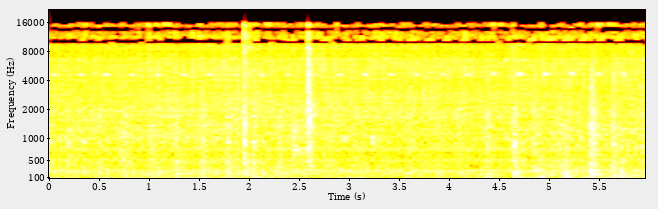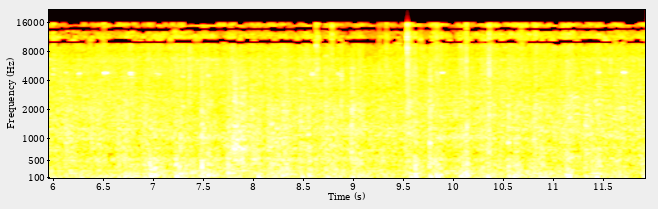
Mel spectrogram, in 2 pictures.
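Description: Stone jaw crusher running with a steady mechanical hum, while rock cracks and knocks irregularly between the jaws as it is crushed. The crushing gets busier and louder from about halfway through.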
